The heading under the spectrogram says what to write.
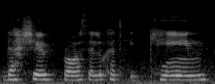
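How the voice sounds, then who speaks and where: Young Kenyan woman, casual vlog monologue, meandering with fillers, medium pitch, light hiss behind. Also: monotone, a little slow, poor audio. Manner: rambling, frequent fillers and self-corrections. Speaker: vlogger.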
